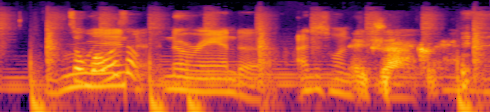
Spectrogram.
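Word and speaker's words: Rouyn-Noranda: tough one so it's it's called no and if you would want to say it I guess with the English pronunciation it would be like ruin Nanda or something like that Ru naranda I just want to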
